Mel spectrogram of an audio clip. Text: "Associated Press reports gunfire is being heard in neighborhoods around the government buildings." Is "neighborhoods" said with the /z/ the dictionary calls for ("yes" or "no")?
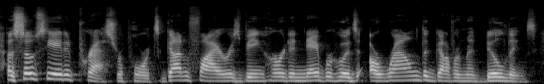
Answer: yes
